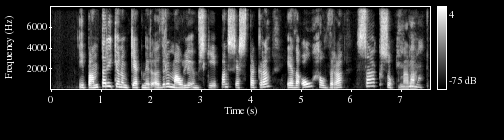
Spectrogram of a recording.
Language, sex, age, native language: Icelandic, female, 30-39, Icelandic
